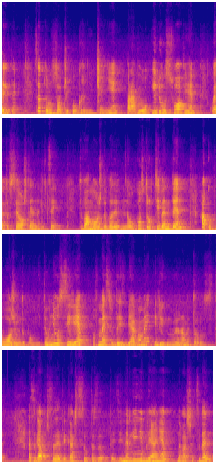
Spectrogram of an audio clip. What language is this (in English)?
Bulgarian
